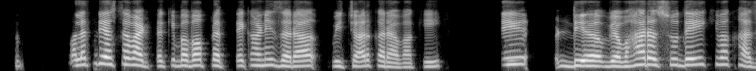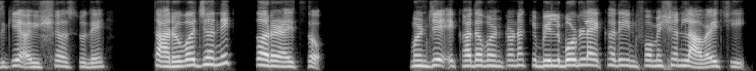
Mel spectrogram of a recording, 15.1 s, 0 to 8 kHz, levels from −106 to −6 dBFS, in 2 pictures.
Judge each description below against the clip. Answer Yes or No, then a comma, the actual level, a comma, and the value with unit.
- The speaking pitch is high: Yes, high, 225 Hz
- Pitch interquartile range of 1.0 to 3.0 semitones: No, average, 3.6 semitones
